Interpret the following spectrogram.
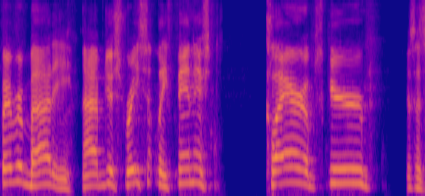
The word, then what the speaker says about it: Clair Obscur: I've just recently finished Claire Obscure, this is how you say it, Expedition 33.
